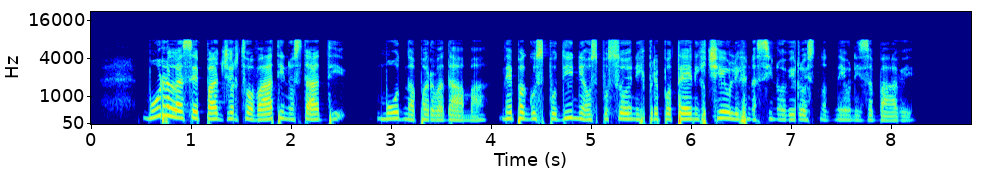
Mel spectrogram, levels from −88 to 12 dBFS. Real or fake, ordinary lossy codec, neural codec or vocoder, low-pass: real; none; none; none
